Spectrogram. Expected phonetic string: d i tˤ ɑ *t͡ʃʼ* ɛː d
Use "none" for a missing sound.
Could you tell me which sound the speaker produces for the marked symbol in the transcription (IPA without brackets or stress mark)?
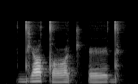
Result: t͡ʃʼ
